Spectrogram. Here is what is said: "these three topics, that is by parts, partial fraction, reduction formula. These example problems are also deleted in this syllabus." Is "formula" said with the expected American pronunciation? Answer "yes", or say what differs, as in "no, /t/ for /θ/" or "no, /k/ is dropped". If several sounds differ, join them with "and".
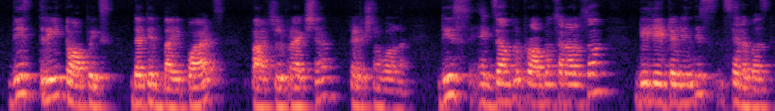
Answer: no, /n/ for /l/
